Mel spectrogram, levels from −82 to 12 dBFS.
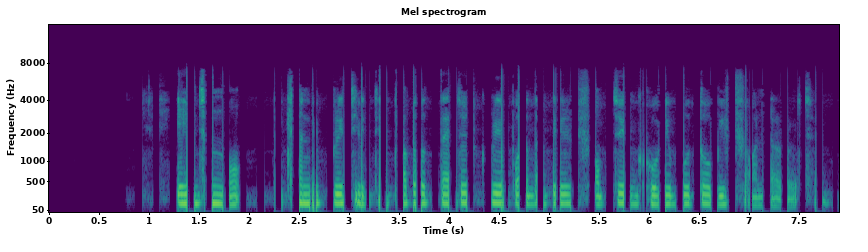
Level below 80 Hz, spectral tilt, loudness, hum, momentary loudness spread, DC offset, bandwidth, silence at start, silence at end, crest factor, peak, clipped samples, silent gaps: -42 dBFS; -8 dB/octave; -19 LUFS; none; 10 LU; under 0.1%; 7.4 kHz; 1.3 s; 0.1 s; 18 dB; -2 dBFS; under 0.1%; 1.93-1.97 s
